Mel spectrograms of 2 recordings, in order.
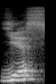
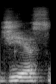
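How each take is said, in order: First: The word begins with a y sound. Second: The word begins with a j sound. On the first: The speaker calls it right. "ইয়েস না বলে" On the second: The speaker calls it wrong. "একটা জা sound আসে ওদের উত্তরের শুরুতে"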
